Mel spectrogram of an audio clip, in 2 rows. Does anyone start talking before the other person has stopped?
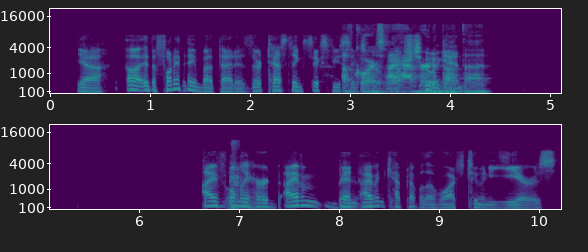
Yes, from 2.9 s

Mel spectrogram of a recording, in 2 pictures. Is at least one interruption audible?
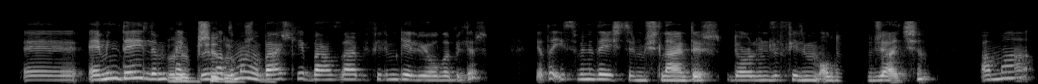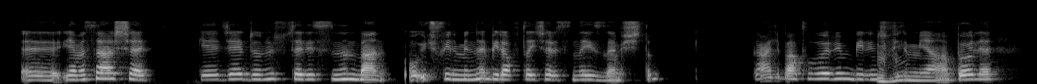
Yes, from 1.7 s

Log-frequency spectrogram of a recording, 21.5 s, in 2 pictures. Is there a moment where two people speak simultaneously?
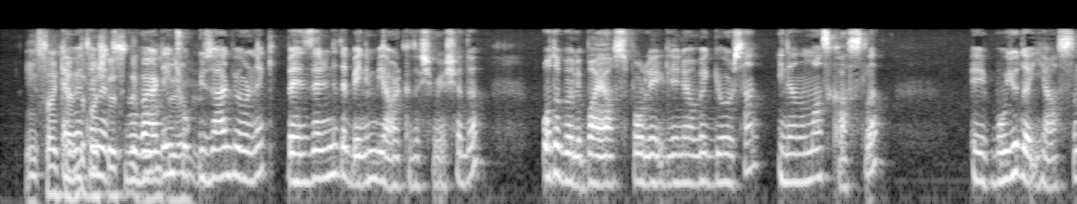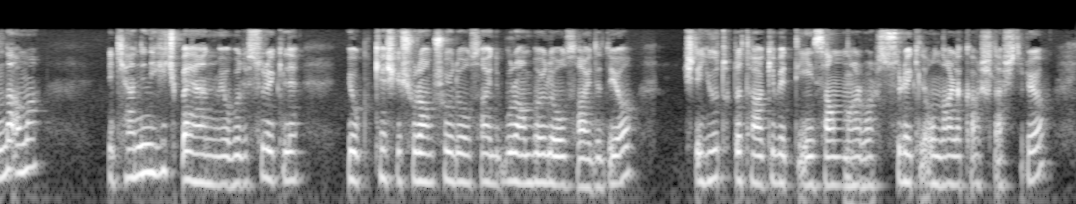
Yes, from 0.6 s

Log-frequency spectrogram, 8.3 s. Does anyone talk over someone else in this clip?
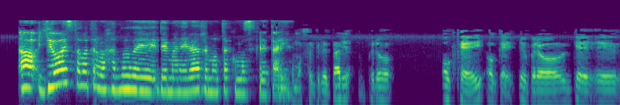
No

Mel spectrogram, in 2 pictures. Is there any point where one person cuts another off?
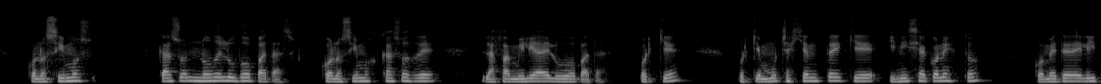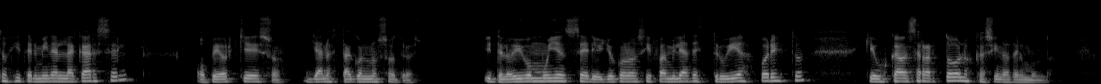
No

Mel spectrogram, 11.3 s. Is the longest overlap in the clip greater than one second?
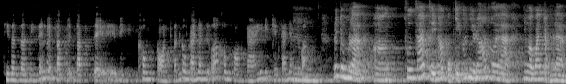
No

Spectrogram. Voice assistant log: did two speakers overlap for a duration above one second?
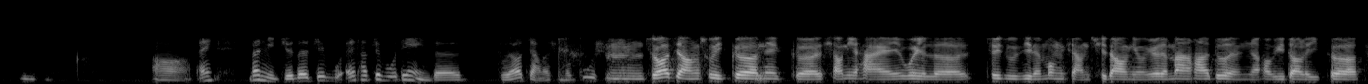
No

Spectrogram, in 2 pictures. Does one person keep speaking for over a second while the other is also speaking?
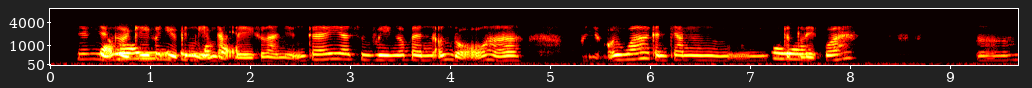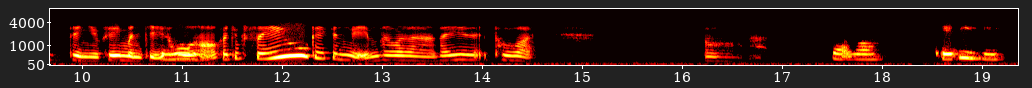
Yes, from 0.5 s

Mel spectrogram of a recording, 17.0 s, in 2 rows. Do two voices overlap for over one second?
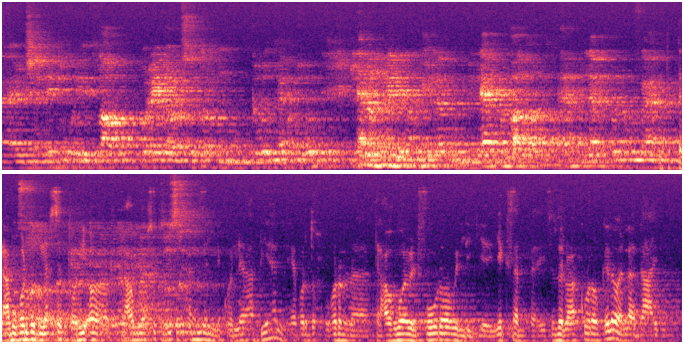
Yes, from 8.2 s

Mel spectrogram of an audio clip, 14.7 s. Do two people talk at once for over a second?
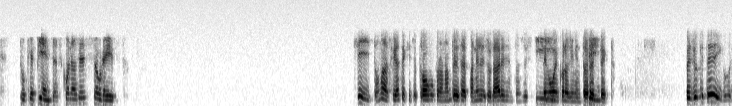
No

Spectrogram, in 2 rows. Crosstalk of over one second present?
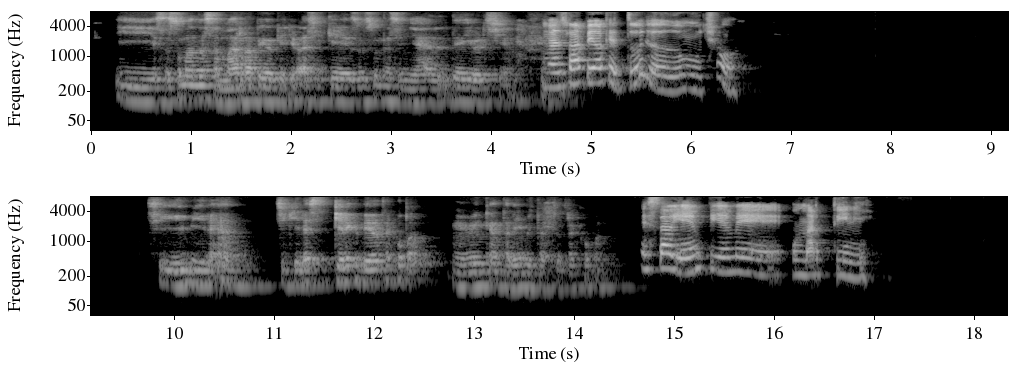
No

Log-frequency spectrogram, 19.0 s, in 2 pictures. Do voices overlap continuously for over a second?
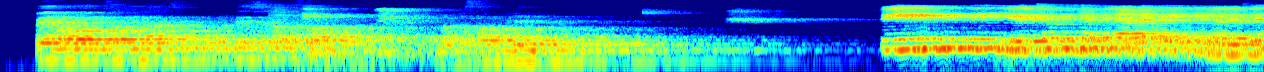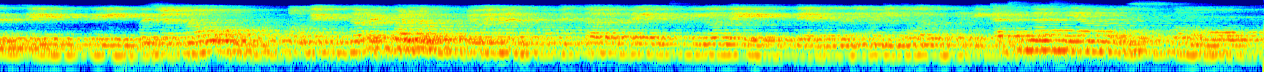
No

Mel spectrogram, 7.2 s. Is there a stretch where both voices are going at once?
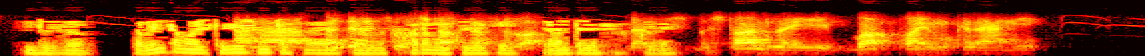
Yes, from 1.5 s

